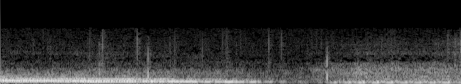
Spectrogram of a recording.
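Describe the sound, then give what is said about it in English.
A car engine hums and drops in pitch as the car pulls into a gas station and slows to a stop, then settles into a low, steady idling rumble with a few faint clicks. “We'd better pull into this gas station.”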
